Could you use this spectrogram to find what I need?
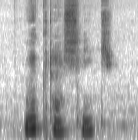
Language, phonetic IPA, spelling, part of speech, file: Polish, [vɨˈkrɛɕlʲit͡ɕ], wykreślić, verb, LL-Q809 (pol)-wykreślić.wav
